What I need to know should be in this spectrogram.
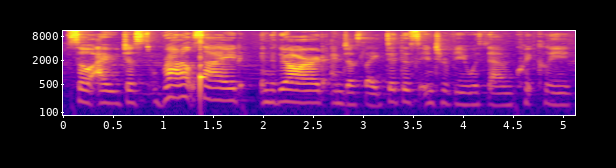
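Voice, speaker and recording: A woman from Barbados telling a personal story to camera as a vlogger, in an animated, chatty and emphatic way. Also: fairly low pitch, moderate pace, over loud music.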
